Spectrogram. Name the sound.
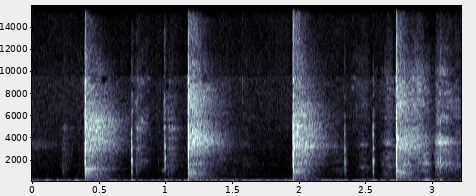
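slow clap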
